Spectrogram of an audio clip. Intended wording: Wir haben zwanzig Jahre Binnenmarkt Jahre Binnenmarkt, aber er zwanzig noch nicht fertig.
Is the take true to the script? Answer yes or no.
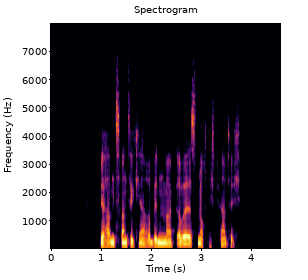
no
